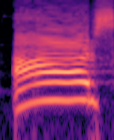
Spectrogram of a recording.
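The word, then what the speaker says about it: our: यह आवर नहीं होता। देखो इसकी इसकी और इसकी प्रोनाउंसिएशन एक ही होती है। आर ठीक है? इसको भी आर पढ़ते हैं। इसे भी आर पढ़ते हैं। इसे भी आर पढ़ते हैं। ना तो यह हावर होता है ना यह आवर होता है।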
